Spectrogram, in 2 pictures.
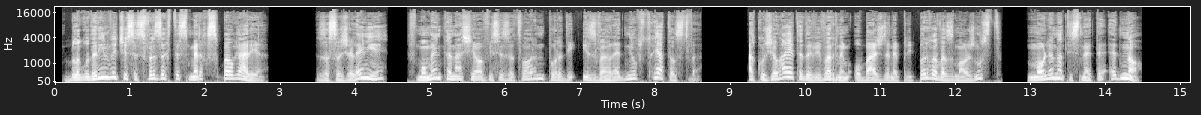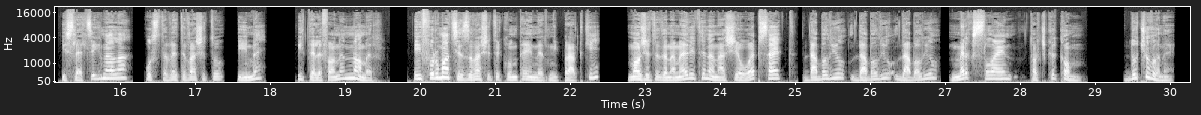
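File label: bulgarian male ivr, voice demos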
